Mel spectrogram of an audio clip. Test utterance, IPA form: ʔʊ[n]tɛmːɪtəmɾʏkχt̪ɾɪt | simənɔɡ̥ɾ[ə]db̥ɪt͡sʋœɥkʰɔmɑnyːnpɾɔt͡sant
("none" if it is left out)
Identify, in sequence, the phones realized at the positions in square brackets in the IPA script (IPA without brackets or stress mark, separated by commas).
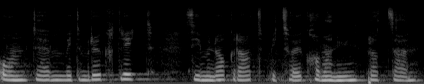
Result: n, ɑ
